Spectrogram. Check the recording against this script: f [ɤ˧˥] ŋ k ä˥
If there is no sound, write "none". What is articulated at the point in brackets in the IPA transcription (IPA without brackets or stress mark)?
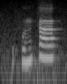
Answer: ɤ˧˥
